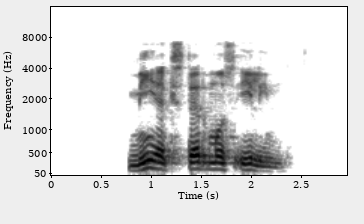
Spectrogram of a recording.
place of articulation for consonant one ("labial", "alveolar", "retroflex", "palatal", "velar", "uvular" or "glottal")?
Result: labial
